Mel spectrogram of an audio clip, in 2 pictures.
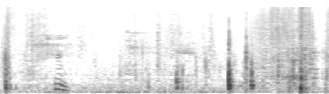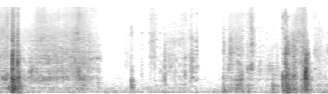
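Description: Cardboard boxes being handled and set down on a hard floor: a run of sharp knocks and scuffs, loudest a few seconds in, with a few more knocks near the end.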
